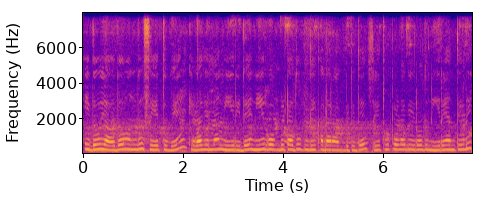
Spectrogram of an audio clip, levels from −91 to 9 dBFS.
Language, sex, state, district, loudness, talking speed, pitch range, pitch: Kannada, female, Karnataka, Raichur, -16 LUFS, 140 wpm, 250-275 Hz, 265 Hz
